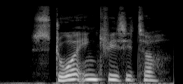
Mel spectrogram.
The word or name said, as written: storinkvisitor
